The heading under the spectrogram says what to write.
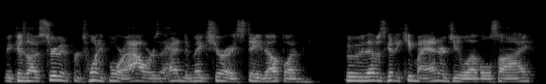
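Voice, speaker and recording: A man's voice: fairly high pitch, steady tone, fast talker, a bit bright. A man hosting a live race stream, chatting casually and rambling to his viewers between race updates. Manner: chatty, rambling, talks to chat.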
